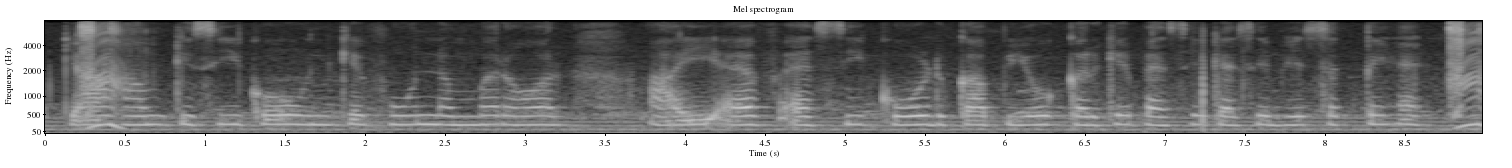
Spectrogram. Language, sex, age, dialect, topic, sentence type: Hindi, female, 25-30, Awadhi Bundeli, banking, question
